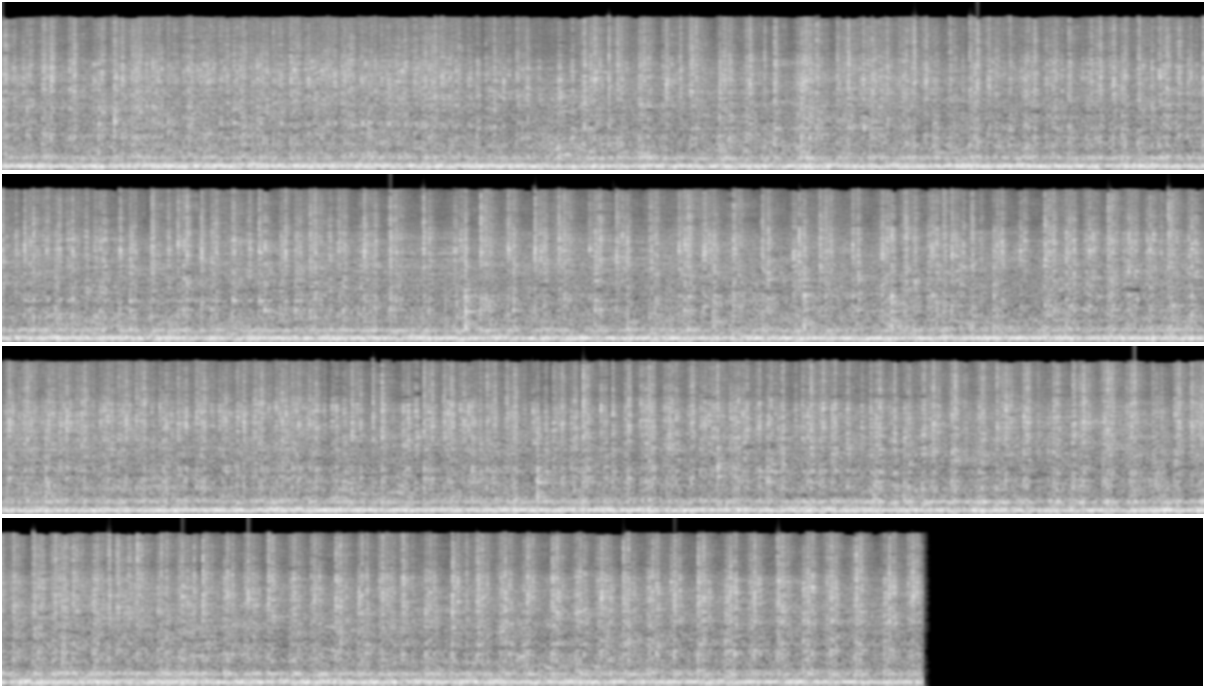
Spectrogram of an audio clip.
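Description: Austin gasser hot rod's engine idling loudly and steadily, an even, rapid exhaust beat with no revving, as the car creeps forward at walking pace.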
